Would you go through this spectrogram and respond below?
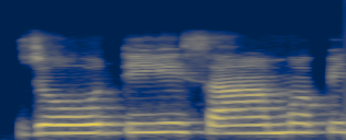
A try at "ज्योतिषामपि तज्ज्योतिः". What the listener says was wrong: ती, ती पे इतना क्यों रुक गई? क्यों इतना रुक रही हो ती पर? ती पर इतना मत रुको। ज्योतिषाम,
